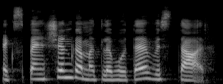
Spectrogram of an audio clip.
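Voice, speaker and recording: A woman with a slightly high, pushed, bright voice teaches English spelling to viewers at a moderate pace, like a classroom lesson. She spells words letter by letter, repeats them, and often checks in, speaking directly to the learners.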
